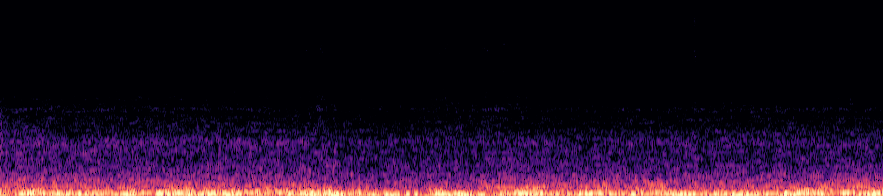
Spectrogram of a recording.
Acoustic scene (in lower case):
car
